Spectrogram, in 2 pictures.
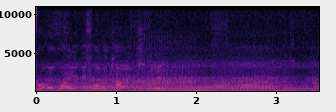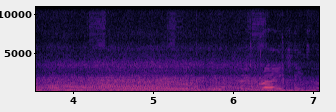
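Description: In-car sound of a sprint race car held at full throttle on an airfield circuit, a loud, close engine drone with shifting harmonics as revs climb and settle, continuous throughout.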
